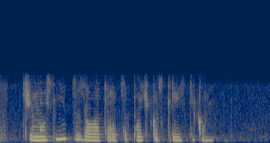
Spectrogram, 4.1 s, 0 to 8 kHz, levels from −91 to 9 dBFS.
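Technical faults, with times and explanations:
Throughout, G.729 codec: The speech passes through a low-rate CELP voice codec whose damage is plainly audible, consistent with G.729 at 8 kbit/s. The line is band-limited to roughly 150 Hz to 3.5 kHz, so the low body and all the upper air are gone. Because the decoder rebuilds each short frame from a vocal-tract filter, a pitch estimate and a handful of pulses instead of the actual waveform, the speech comes out slightly gritty and artificial.
1.02 to 1.11 s, VoIP packet loss concealed by the speech codec: About 60 ms of audio went missing in transit, which fits six consecutive 10 ms frames. Rather than dropping to silence, the decoder kept synthesising from its last known pitch and filter settings while turning the level down, so the sound smears into a fading buzzy or hissy drone. Since each decoded frame depends on the previous one, the speech stays thin and distorted for a short stretch after 1.11 s.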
